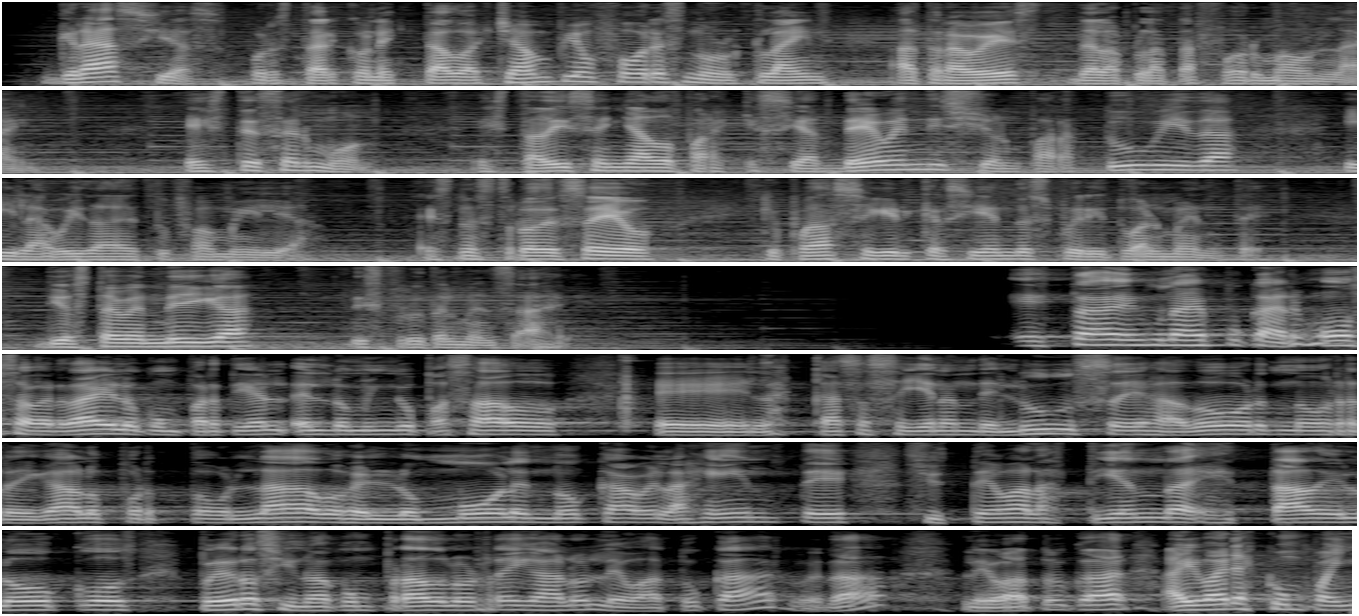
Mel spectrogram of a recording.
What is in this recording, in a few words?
Sermon Spanish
